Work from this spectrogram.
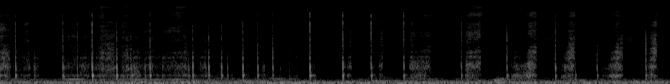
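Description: Long nails scratch and tap the beige paper cover of a paperback book, "L'imaginaire," making a quick run of soft, dry taps over a steady papery scratching with a dull, low body. The book is then held up by its spine.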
